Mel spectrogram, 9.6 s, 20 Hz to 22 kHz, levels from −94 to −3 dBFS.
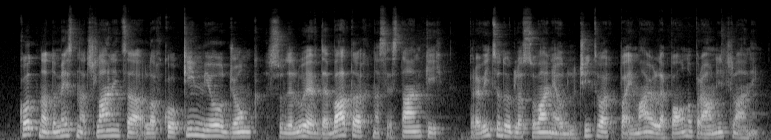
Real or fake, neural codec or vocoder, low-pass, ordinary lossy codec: fake; vocoder, 48 kHz, 128 mel bands, Vocos; 19.8 kHz; none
